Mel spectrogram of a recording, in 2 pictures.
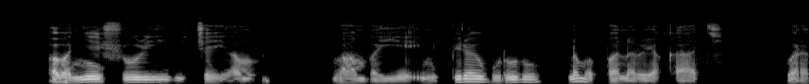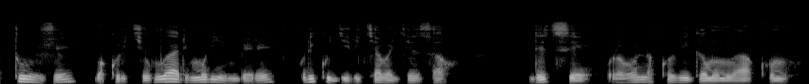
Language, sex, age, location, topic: Kinyarwanda, male, 18-24, Kigali, government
